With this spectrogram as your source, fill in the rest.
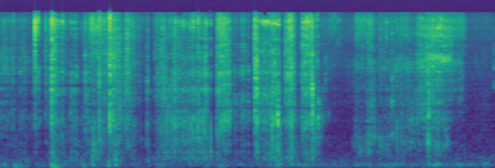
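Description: Scissors snipping and scraping through a paper ephemera banner piece for a craft lapbook, a quiet, close run of irregular cuts and rustles with no talking.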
